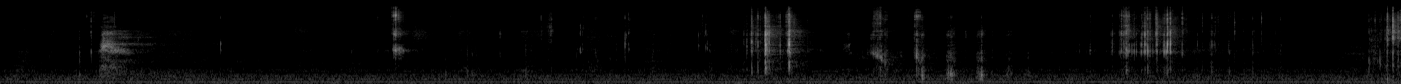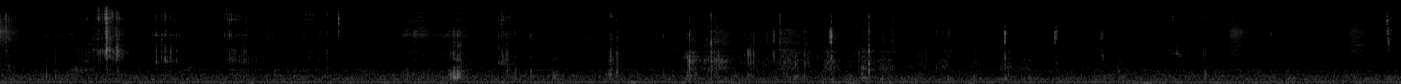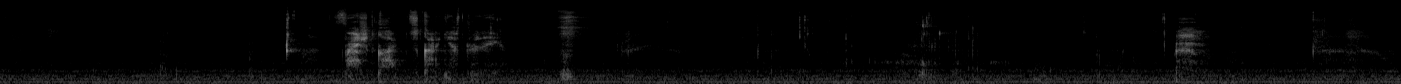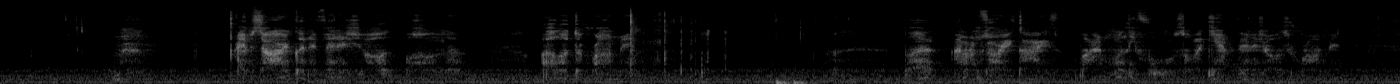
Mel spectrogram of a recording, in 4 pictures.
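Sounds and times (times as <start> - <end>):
faint low hum: 0.0 - 56.0
person chewing food: 3.3 - 13.0, 13.6 - 26.9, 29.6 - 31.1, 34.2 - 38.0.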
